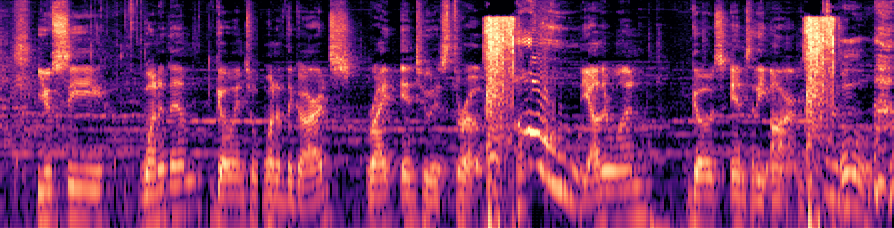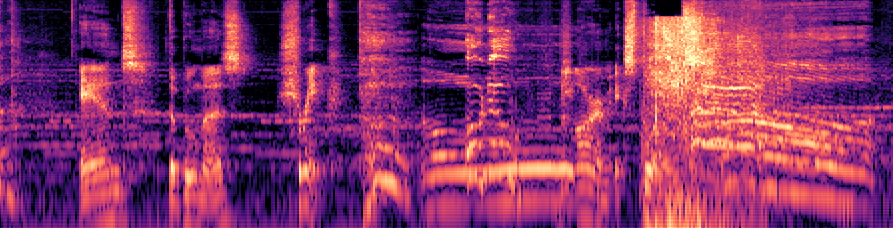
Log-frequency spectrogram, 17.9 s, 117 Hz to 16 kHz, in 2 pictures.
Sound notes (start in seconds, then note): 12.6 Zyzzix gasps; 15.7 group yelp/disgust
